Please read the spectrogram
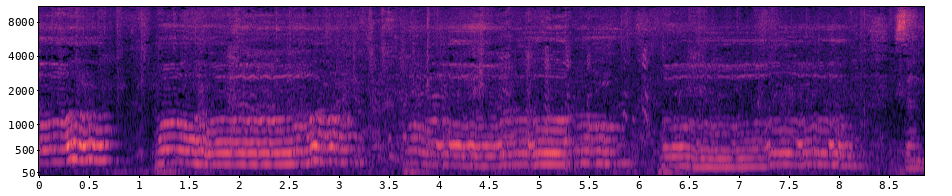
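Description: A man singing solo, unaccompanied, a slow melody in long held notes, phrase after phrase with short breaths between.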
